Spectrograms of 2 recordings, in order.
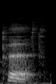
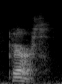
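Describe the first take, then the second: First: It is said with an English accent. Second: It is said with a Scottish accent. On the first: The speaker calls it wrong. "It's not Perth. You have an English accent" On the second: The speaker calls it right. "take off your English accent when you say Perth"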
